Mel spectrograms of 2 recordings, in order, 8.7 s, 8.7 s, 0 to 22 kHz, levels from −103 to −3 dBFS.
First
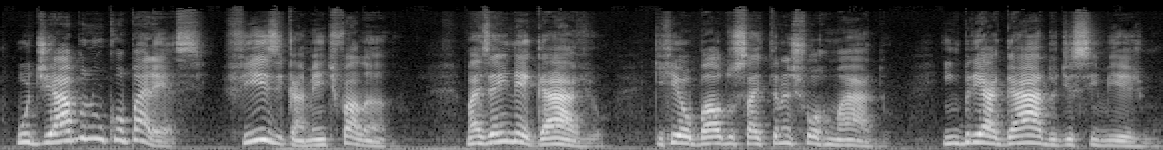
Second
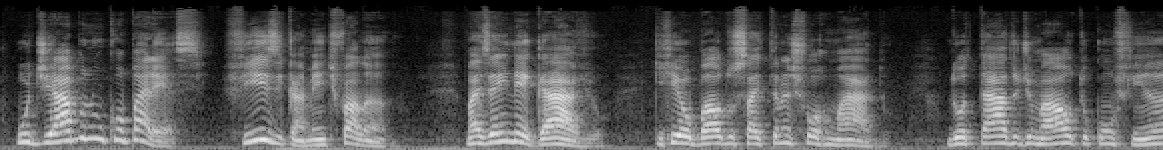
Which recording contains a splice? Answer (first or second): second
